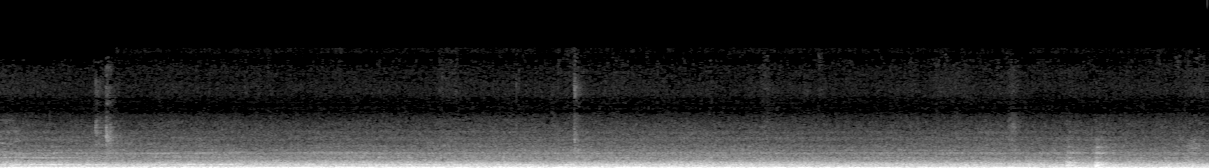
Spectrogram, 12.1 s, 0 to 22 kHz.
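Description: E233-series electric commuter train rolling slowly along a station platform, heard from inside the driver's cab: a steady low rumble of wheels and running gear, with a faint whine that fades away over the first few seconds and a few light ticks.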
